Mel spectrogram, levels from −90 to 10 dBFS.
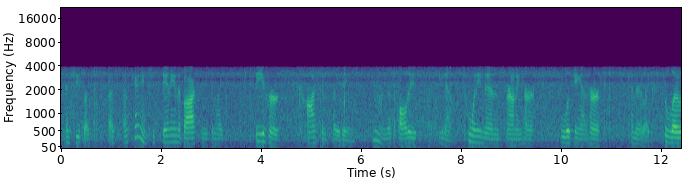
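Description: From start to finish the speech carries the GSM full-rate codec's signature: a buzzy, gravelly roughness that's plainly audible. The codec rebuilds the voice from a vocal-tract model driven by a thinned-out train of pulses, so the grit comes from that sparse excitation, and the sound is consistent with its 13 kbps rate. The line band runs only from 250 Hz to 3.6 kHz, so it sounds thin and boxy. Room noise sits about 14 dB under the speech.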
